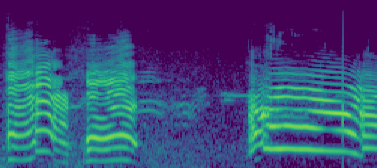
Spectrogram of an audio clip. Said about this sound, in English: These birds are cool as fuck. Look at that. This is the albatross sound.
